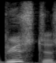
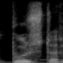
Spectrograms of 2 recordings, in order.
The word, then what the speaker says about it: byste: Ja, og så en helt underlig, særlig udtale af byste, som hun mente burde udtales buste.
